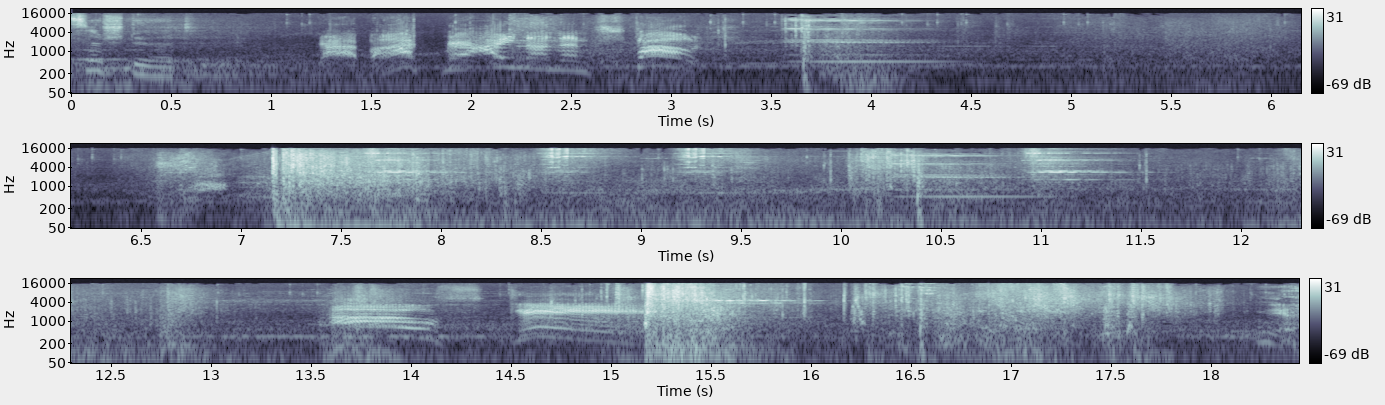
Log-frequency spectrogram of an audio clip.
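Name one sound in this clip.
Game spells whoosh and crackle in bursts.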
